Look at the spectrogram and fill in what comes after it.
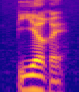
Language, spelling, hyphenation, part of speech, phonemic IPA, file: German, Biere, Bie‧re, noun, /ˈbiːʁə/, De-Biere.ogg
- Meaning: 1. dative singular of Bier 2. nominative/accusative/genitive plural of Bier different types of beer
